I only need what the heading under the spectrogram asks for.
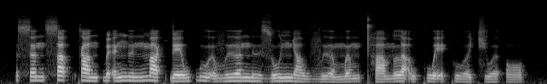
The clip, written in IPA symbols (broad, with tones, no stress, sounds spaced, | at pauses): s ə˨˦ n s a˦˥ t̚ k a˧ n ɓ ɛ̰˧˥ ŋ ɨ˨˦ n m a˨˩ k̚ ɗ e˨˦ w ɓ ṵ˧˨ ə̯ v ɨ˧ ə̯ n ɨ̤˨˩ z u˧ ɲ a̤˨˩ w v ɨ˧˩ ə̯ m ə˧ m t̪ʰ a˨˦ m l a̰˧˥ w k w ḛ˧˥ k ṳ˨˩ ə̯ t͡ɕ ṳ˨˩ ə̯ ʔ ɔ̤˨˩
